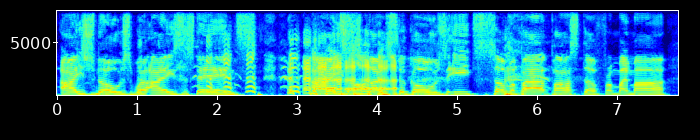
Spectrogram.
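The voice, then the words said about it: Exaggerated, overdone New York accent. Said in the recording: “his accent is so obnoxious and he's like overdoing it ... trying to do his New York accent”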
